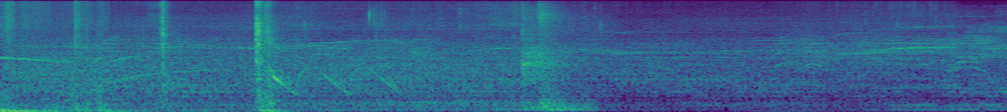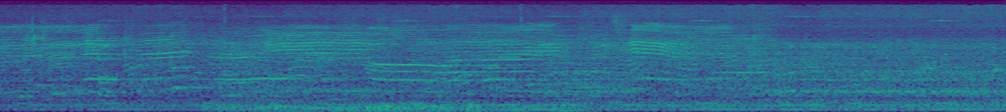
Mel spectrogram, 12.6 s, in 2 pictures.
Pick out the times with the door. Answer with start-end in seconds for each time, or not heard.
1.7-3.7, 7.5-10.0.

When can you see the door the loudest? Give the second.
3 s.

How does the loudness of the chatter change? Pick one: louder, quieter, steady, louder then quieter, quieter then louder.
louder.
